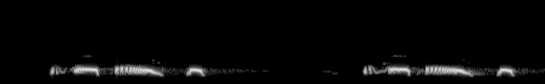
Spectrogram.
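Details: Spotted dove kept as a decoy to excite wild doves repeats its coo twice, roughly three seconds apart, each a hesitant lead-in, a long sliding coo and a brief end note, otherwise quiet.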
